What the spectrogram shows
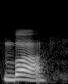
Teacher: ब दोनों लिप पे, लिप जो है हमारा, ओष्ठ जो है हमारा वो बंद हो जा रहा है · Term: ओष्ठ ध्वनि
